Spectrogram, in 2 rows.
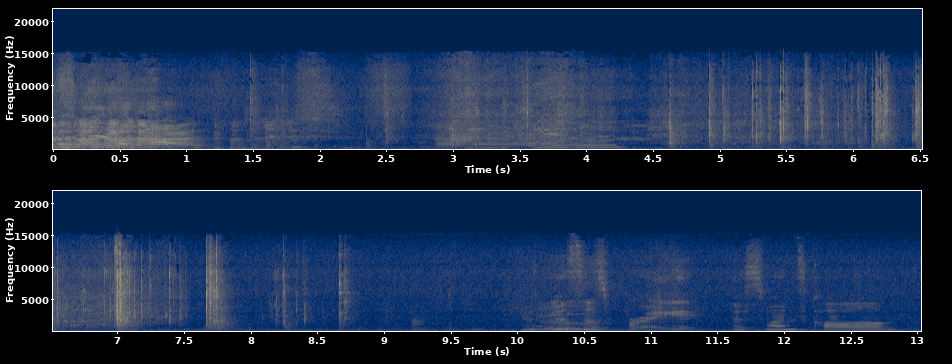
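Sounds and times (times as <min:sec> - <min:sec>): paper bag crinkling: 0:04.9 - 0:08.8.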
